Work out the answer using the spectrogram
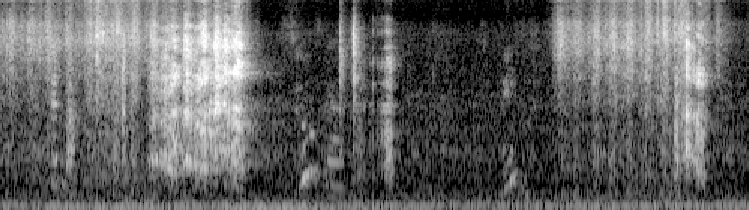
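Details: Free-flying zoo macaws being recalled give harsh, raspy squawks in two bursts several seconds apart, with faint short whistles and a low background rumble between them.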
